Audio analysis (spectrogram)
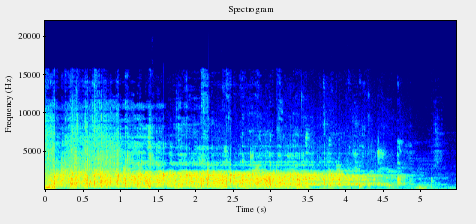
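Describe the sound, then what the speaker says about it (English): Sustained applause from an audience at a meeting of chief executives and senior officials, a steady dense clatter of many hands that fades out toward the end, with no talking over it. "So let's give ourselves a round of real good applause,"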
